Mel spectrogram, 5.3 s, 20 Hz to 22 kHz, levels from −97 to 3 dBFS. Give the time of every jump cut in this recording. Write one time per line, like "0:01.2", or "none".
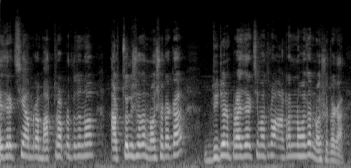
none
